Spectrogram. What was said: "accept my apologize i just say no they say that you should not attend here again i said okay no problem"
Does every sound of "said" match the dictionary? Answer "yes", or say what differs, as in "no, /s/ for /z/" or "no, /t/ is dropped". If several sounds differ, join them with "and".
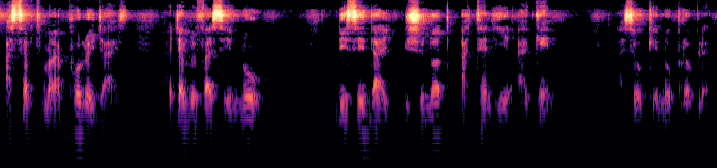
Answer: no, /d/ is dropped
